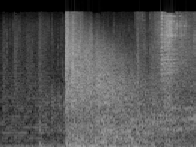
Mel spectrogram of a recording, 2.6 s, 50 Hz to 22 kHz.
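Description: Loud gunfire bursts in the XCOM 2 video game, with a sudden heavy volley of shots erupting after a quieter stretch and continuing densely to the end.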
